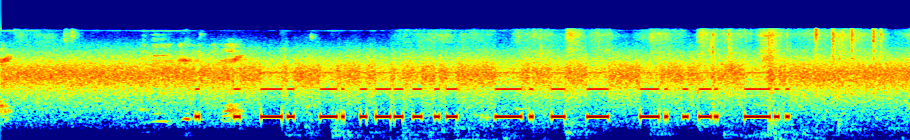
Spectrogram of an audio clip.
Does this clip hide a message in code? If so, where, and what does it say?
No, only beeps of irregular length, with the noise inside a lift.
